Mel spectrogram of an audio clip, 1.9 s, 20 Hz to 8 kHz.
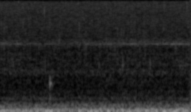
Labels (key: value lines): label: anthrophony, boat engine
recorder: SoundTrap 300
